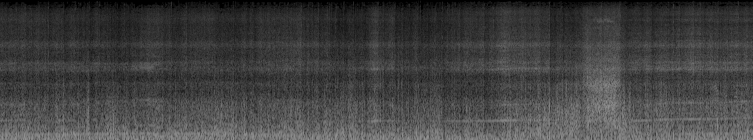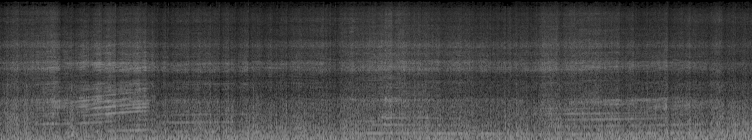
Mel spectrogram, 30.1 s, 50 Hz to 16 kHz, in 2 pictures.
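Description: Heavy wind buffeting on the microphone over a 2005 Suzuki GSX-R1000's inline-four at speed on track. The engine note climbs in pitch as the bike accelerates through the gears, most clearly just past halfway and again near the end.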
